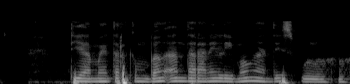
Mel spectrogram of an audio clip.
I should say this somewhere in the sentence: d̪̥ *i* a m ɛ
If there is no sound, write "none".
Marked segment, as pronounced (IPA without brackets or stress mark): i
